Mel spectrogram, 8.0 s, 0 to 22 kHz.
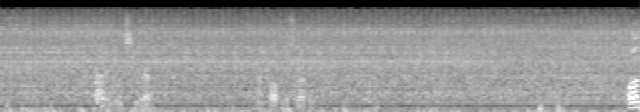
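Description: Honda Freed's 1.5-litre four-cylinder petrol engine idling with a steady, even hum. Faint voices in the background.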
